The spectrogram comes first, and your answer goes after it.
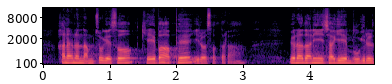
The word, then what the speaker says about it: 요나단: 죽음의 경계를 뚫고 생명의 경계로 나아갔던 인물 요나단. 영어로는 조나단이라고 하는데 원래 원 발음은 요나단이 더 맞습니다.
